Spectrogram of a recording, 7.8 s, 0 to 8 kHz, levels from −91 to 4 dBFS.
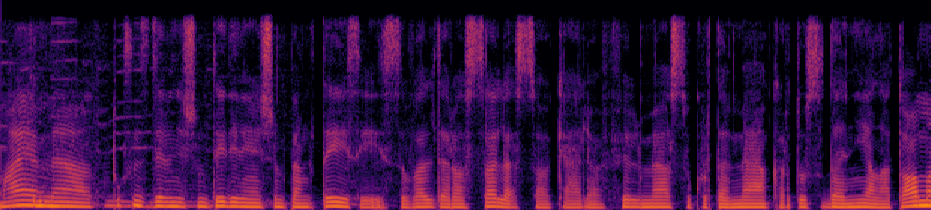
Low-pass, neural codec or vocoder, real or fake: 7.2 kHz; none; real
